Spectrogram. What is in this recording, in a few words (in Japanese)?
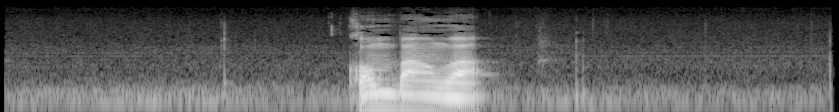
あいさつ, japonais; dictée de phrases 1 salutation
